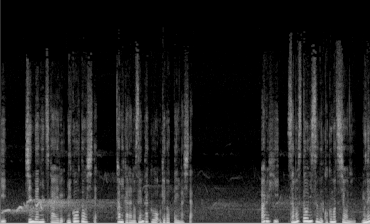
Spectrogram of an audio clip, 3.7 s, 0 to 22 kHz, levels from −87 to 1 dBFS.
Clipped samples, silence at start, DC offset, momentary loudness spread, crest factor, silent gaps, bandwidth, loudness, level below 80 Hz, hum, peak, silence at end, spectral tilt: under 0.1%; 0 s; 10%; 8 LU; 16 dB; none; 17 kHz; -22 LUFS; -54 dBFS; none; -6 dBFS; 0 s; -5.5 dB/octave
